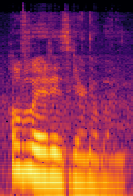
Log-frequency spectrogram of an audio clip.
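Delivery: fast, silly put-on voice rattling it off; a quick comic aside in a funny voice; jokey goofy voice. Repeats line jokingly.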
